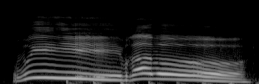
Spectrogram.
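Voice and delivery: excited. Real, not acted. Child guesses right, praised.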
